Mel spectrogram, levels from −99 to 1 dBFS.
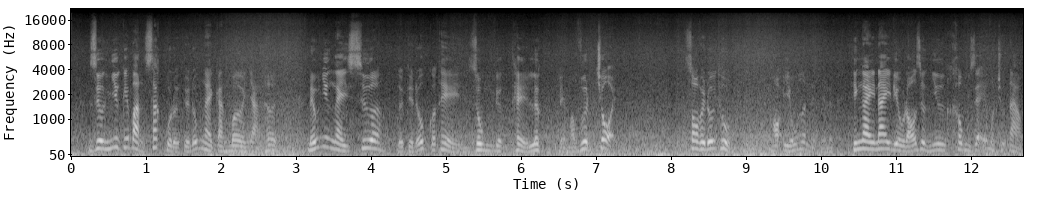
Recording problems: wind noise on the microphone; occasional gusts; 10 dB below the speech

